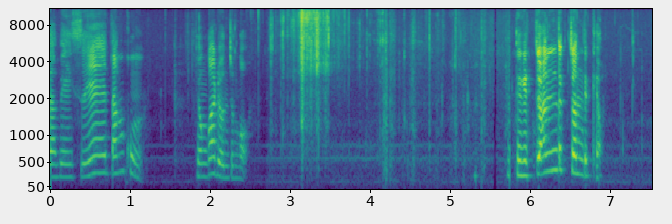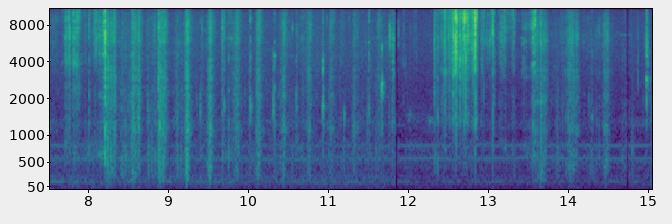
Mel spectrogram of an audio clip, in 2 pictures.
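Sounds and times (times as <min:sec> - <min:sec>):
crunchy chewing: 0:02.6 - 0:05.6, 0:07.1 - 0:15.0.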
